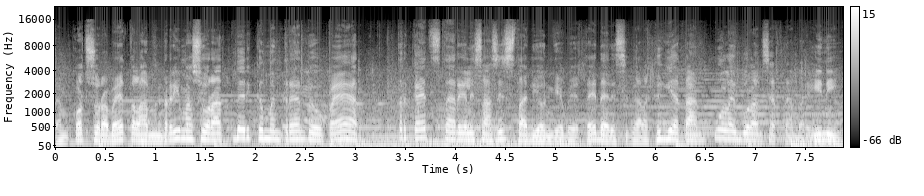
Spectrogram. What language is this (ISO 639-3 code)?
ind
